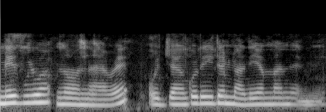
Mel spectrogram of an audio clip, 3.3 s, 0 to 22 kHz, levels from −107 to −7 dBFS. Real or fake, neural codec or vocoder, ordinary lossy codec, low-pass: fake; codec, 16 kHz, 2 kbps, FunCodec, trained on Chinese and English, 25 frames a second; none; 7.2 kHz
